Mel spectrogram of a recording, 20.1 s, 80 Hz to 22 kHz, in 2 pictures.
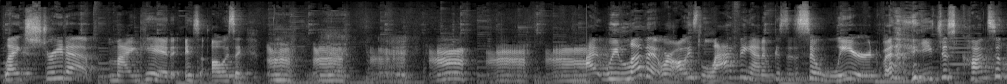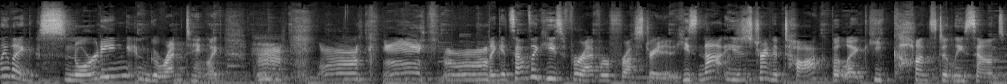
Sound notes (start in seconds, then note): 2.5 grunting noises; 12.4 grunting noises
